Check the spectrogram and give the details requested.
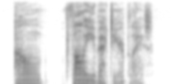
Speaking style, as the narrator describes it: she murmurs

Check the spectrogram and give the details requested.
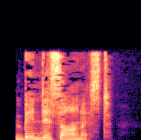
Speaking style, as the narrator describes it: Liston corrected herself quickly

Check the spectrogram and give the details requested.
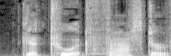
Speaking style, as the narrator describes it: she snarled

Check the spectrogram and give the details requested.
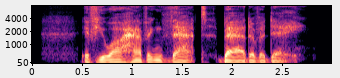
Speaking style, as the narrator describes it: Scarandum said quietly

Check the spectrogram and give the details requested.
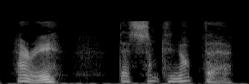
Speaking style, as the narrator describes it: said Ron hoarsely

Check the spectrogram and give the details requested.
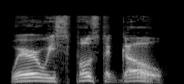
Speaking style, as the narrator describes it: Haney grunted, as he tried to reposition himself

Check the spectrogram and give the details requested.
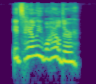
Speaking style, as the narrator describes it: she blurted out

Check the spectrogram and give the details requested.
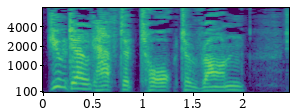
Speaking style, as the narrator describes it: she added irritably

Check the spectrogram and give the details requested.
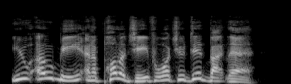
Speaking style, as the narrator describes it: shouted the man

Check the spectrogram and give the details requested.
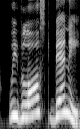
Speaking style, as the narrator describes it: cried Jesse

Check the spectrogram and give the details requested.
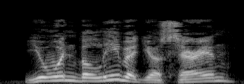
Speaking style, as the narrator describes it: he ruminated, raising his voice deliberately to bait Dr

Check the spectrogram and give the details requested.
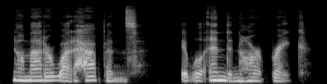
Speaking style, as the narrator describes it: I muttered

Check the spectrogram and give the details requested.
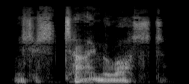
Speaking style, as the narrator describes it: muttered Cedric apart and impatiently

